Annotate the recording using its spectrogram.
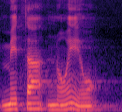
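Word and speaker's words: μετανοέω: Por ejemplo, en el original griego significa arrepiéntete, metanoeo, acento en la E.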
